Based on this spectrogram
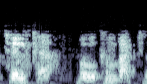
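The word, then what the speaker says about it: تلك: You pronounce it as tilka, but we'll come back to that in a moment.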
